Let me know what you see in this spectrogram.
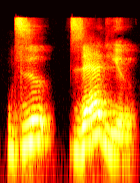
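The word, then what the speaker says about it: づ: third one as well it's duu but we pronounce it like z u so same as a z line okay different hiana same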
